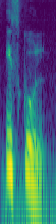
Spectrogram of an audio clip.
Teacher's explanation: They pronounce this as school. Wherever there is a word that starts with the s sound, they add a e in front.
